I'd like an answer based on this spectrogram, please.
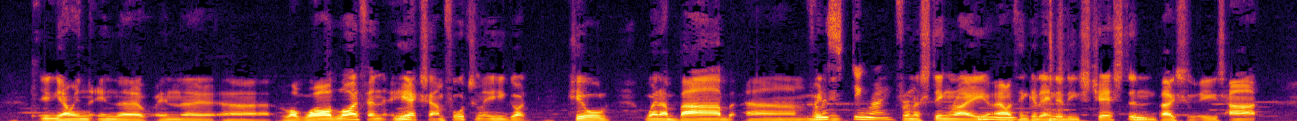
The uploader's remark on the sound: Queensland, Australia. We recorded live in different locations around the zoo where wewere stalked by water dragons -which if you can believe it - wander freelyaround the zoo and are as scary as they sound.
